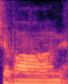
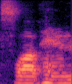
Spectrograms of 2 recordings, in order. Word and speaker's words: Siobhan: When I looked at Siobhan, I always wanted to pronounce it like Slavhan or something like that.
